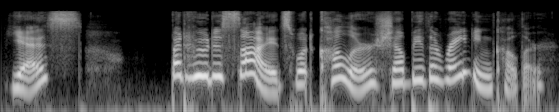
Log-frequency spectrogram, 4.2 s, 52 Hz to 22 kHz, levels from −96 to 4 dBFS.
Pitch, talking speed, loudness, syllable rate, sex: 270 Hz, 155 wpm, -18 LUFS, 4.7 syllables/s, female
